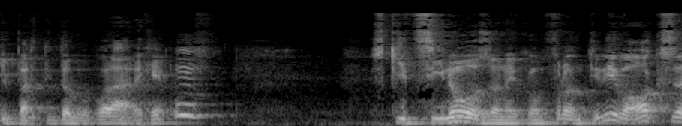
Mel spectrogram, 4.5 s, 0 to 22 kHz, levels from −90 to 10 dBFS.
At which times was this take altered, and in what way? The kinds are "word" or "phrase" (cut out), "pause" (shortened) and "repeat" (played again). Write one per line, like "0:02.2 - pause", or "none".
none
